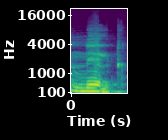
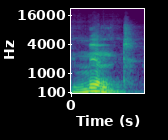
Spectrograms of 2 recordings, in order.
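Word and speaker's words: knelt: এর past form হবে নেল্ট কে এন ই এল টি বানানটা একটু খেয়াল রাখবে কে এন ই এল টি নেল্ট এরপরে অ্যাক্টিভিটি 13 তে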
